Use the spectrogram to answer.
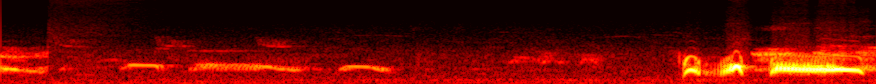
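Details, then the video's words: Spotted dove decoy from Đồng Nai, Vietnam, giving its 'double voice' call to attract wild doves: a few faint low notes, a pause, then two clipped hoots and a sustained hollow coo. "Tiếng chim cu gáy mồi kích bổi gáy gọi giọng đôi"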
